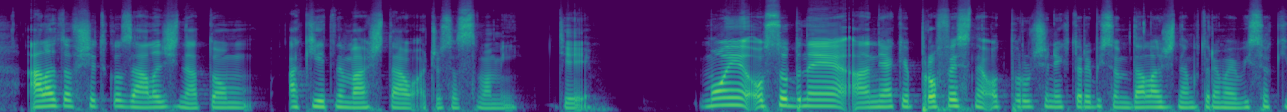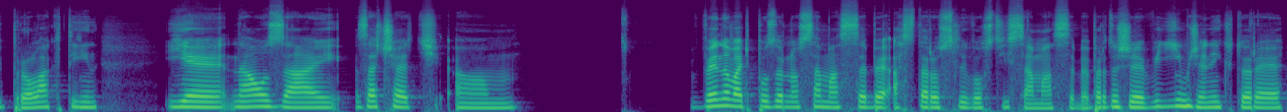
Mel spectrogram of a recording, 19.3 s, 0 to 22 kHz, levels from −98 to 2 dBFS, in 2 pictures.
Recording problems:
none

